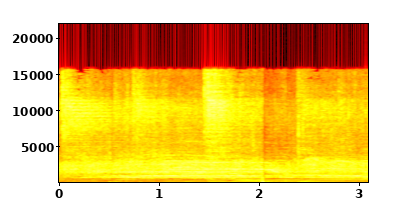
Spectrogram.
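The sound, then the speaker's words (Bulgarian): A man shouts loudly and continuously for about three seconds in a church, his strained voice forceful, with a faint crowd-like murmur and a few thumps underneath. “Защото съм в църква, която нещо не вика и искам аз да извикам.”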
